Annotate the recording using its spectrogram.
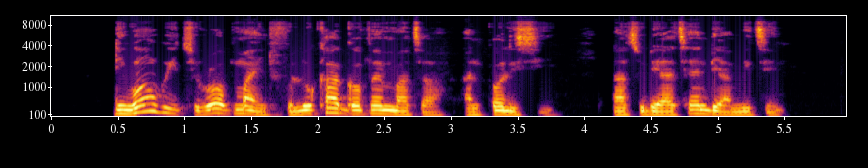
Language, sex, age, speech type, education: Nigerian Pidgin, male, 15-29, spontaneous, tertiary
